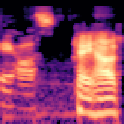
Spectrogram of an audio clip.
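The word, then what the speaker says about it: Tejas: I don't fully know teos Tas is the Spanish pronunciation of Texas Texas yeah oh that's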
